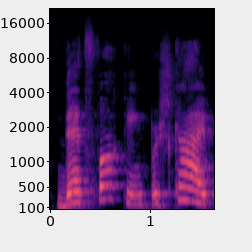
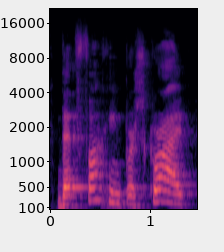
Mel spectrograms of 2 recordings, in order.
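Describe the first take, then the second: No difference in how they are said.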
